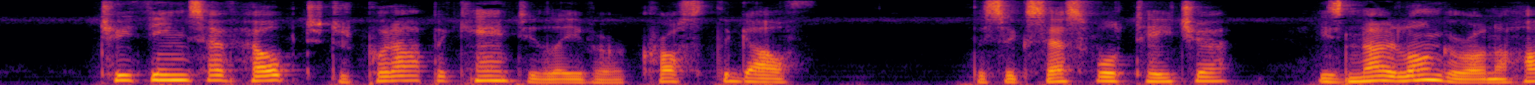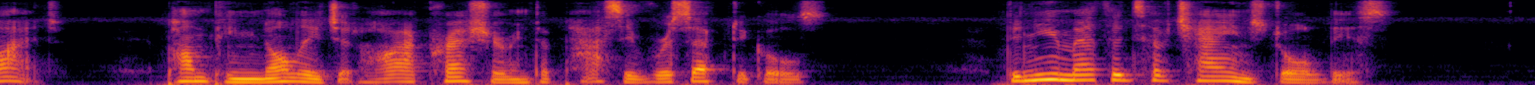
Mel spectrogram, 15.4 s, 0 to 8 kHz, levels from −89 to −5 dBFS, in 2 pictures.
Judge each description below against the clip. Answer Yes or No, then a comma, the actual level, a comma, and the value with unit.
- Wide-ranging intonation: Yes, wide, 6.5 semitones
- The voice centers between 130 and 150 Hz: Yes, low, 135 Hz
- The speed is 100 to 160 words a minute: Yes, average, 145 wpm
